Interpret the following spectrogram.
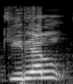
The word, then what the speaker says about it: chiral: এখন আর যদি কোনো মানে কোনো কিরাল অ্যালকিল গ্রুপ হয়, কিরাল মানে CHIRAL, কিরাল, অনেকে কিরাল এরকম উচ্চারণ করে, বা অ্যাসিমেট্রিক কার্বন যদি আরে থাকে, তাহলে কী হবে, একটা আমরা জানি ইনভার্সন অফ কনফিগারেশন হবে।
